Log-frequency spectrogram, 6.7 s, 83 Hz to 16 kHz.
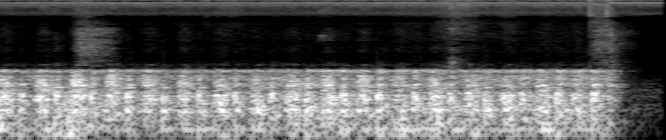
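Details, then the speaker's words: Obstetric ultrasound at 7 weeks of twin pregnancy with two gestational sacs; Doppler of one embryo gives rapid rhythmic whooshing pulses, about 167 per minute, a normal early fetal heartbeat. "Notice the heart beating here Let's hear the heartbeat It's already bigger"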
